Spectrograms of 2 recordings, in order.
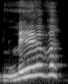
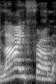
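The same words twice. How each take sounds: First: "Live" read with a short i, like "give"; "Live" said as liv, rhyming with give; misread name. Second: "Live" fixed to a long i, like "five"; "Live" said as lyve, rhyming with drive; corrected name. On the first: Reading a viewer's name aloud, "Live" said liv. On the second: Correcting a viewer's name, "Live" said lyve. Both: Real, not acted. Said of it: "I'm sorry".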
